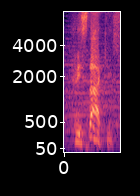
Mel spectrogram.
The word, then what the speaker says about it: Christakis: How do you pronounce it in the homeland? Christakis, Nikos Christakis.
